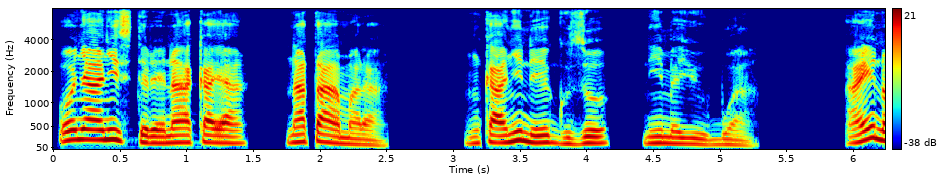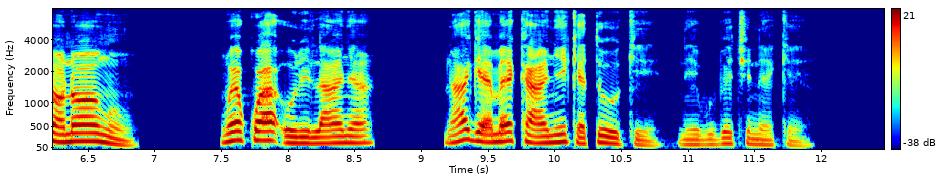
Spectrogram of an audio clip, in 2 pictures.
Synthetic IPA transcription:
o˦ɲe˦a˦ɲɪ˦si̥˨te˨ɾe˨na˦ka˦ja˦ | na˦ta˦a˨ma˨ɾa̰˨ | ŋ̩˨ka˨a˨ɲɪ˦ne˨e˦ɡu˨zo˦ | ni˦me˦ju˦˨u˨ɡ͡bu˦a̰˨ | a˨ɲɪ˦nɔ˨nɔ˦ŋʊ˨ | ŋʷe˦kʷa˦o˨ɾi˨la˨a˦ɲa˦ | na˨˦ɡe˨me˦ka˨a˨ɲɪ˦ke˨to˦˨kḛ˨ne˨bu˨be˦t͡ʃi˦ne˦kḛ˨

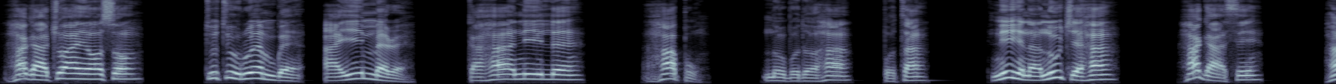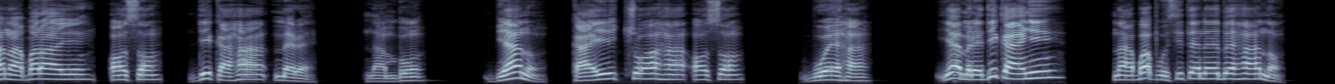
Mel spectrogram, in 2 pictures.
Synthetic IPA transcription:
ɦa˦ɡa˨a˨t͡ʃʊ˦a˨ɲɪ˦ɔ˦sɔ˦ | tu˦tu˦˨ɾu˦e˦ŋ͡m̩˨ɡ͡be˨ | a˨ɲɪ˦me˨ɾḛ˨ | ka˨ɦa˦ni˦le˦ | ɦa˦pʊ̰˨ | no˨bo˨do˨ɦa˦ | pʊ˨ta˦ | ni˦ɦi˨na˨nu˦t͡ʃe˨ɦa˦ | ɦa˦ɡa̰˨a̰˨sɪ˦ | ɦa˦na˨a˨ɡ͡ba˦ɾa˨˦ɣɪ˦ɔ˦sɔ˦ | dɪ˦ka˨ɦa˦me˨ɾḛ˨ | na̰˨m̩˨bʊ˦ | bja˦nʊ̰˨ | ka˨ɣɪ˦t͡ʃʊ˦a˦ɦa˦ʔɔ˦sɔ˦ | ɡ͡bu˦e˦ɦa˦ | ja˦me˨ɾe˨dɪ˦ka˨a˨ɲɪ˦ | na˨a˨ɡ͡ba˦pʊ˨si˦te˦ne˦be˦ɦa˦nɔ̰˨

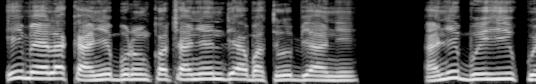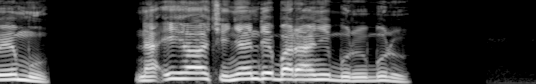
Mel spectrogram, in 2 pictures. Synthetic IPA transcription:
i˦me˦la˦ka˨ɲɪ˦bʊ˦ɾʊ˦ŋ̩˦kɔ˦t͡ʃa˦ɲe˦n̩˦dɪ˦a˨ɡ͡ba˨to˦bi˦a˨ɲɪ˦ | a˨ɲɪ˦bʊ˨i˦ɦi˦kʷe˦mṵ˨ | na˨ʔi˦ɦɔ˦t͡ʃɪ˨ɲe˦n̩˦dɪ˦ɡ͡ba˨ɾa˨ɲɪ˦ɡ͡bu˨ɾu˨ɡ͡bu˦ɾṵ˨

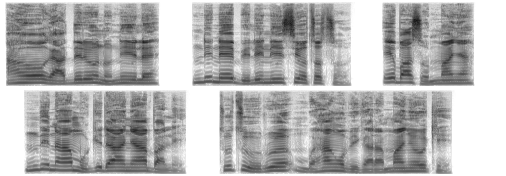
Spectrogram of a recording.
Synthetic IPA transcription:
a˦ɦʊ˦ɣa˨a˨dɪ˦ɾʊ˦no˨niː˦le˦ | n̩˦dɪ˦ne˦bi˨li˦ni˦si˦ʊ˨tʊ˦tʊ̰˨ | ɪ˦ɡ͡ba˦sʊ˨m̩˦ma˦ɲa˦ | n̩˦dɪ˦na˦a˦mʊ˨ɡi˦da˦a˦ɲa˦a˦ba̰˨lɪ̰˨ | tu˦tu˨ɾu˦o˦ŋ͡m̩˨ɡ͡be˨ɦa˦ŋʷʊ˨bi˨ɡa˨ɾa˨m̩˦ma˦ɲ˦o˦kḛ˨

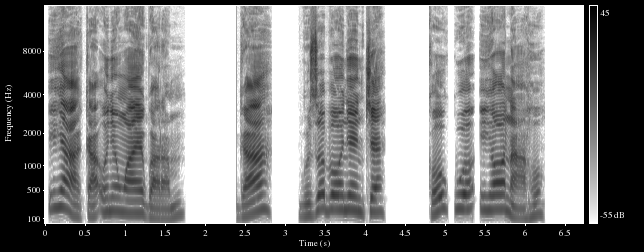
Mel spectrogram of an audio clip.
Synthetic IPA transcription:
i˦ɦa˦a˨ka˨ʔo˦ɲe˦ŋʷa˦ɲɪ˦ɡʷa˨ɾa̰˨m̩˦ | ɡaː˨a˦ | ɡu˨zo˦bo˦ɲe˦n̩˨t͡ʃe˦ | kɔ˨o˦kʷu˦o˦i˦ɦɔ˦na̰˨a̰˨ɦʊ˦

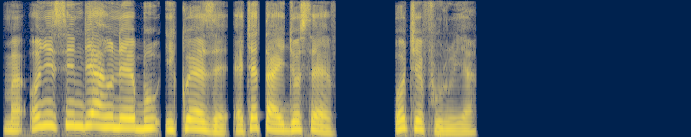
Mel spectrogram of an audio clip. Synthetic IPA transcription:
ma˨ʔo˦ɲe˦i˦si˦n̩˦dɪ˦a˦ɦʊ˨ne˨˦bu˦ʔi˨kʷe˦e˦˨ze˨ʔe˨t͡ʃe˦ta˨ɣɪ˨d͡ʒo˦se˦˨f | o˦t͡ʃe˦fu˨ɾṵ˨ja˦

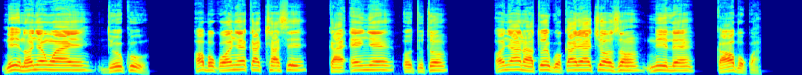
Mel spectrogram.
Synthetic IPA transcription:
ni˦ɦi˨no˦ɲe˦ŋʷa˦˨ɲɪ˦dɪ˨u˦kʷu˦˨ | ɔ˦bʊ˨kʷa˨o˦ɲe˦ka˨t͡ʃa˦sɪ˦ | ka˨ʔe˦ɲe˦o˨tu˨to˦ | o˦ɲ˦a˦na˨a˨tʊ˦e˦ɡʷo˨ka˦ɾɪ˦a˦t͡ʃi˦ɔ˨zɔ˦niː˦le˦ | ka˨ɔ˦bʊ˨kʷa̰˨

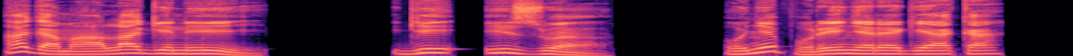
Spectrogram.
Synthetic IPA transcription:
a˦ɡa˨m̩˨a˨la˦ɡɪ˦ni˦ɦḭ˨ | ɡɪ˦i˦zrḛ˨l | o˦ɲe˦pʊ˨ɾɪ˦ɲe˦ɾe˦ɡɪ˦a˦ka˦

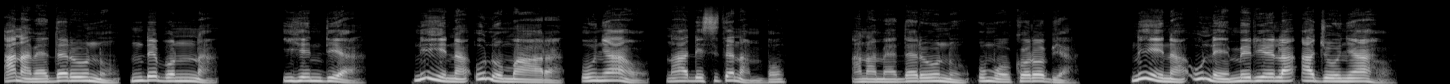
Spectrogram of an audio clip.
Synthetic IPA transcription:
a˦na˨me˨de˦ɾu˦nṵ˨n̩˦dɪ˦bʊ˨n̩˦na̰˨ | i˦ɦe˦n̩˦dɪ˦a̰˨ | ni˦ɦi˨na˨ʔu˦nu˨ma˨ɾa̰˨o˦ɲe˦a˦ɦʊ̰˨na˨a˦dɪ˦si˦te˦na̰˨m̩˨bʊ˦ | a˨na˨me˨de˦ɾu˦nṵ˨ʊ˦m˨o˨ko˦ɾo˦bja̰˨ | niː˦ɦɪ˨na˨u˦ne˨me˦ɾi˦e˦la˦ʔa˦d͡ʒo˦ɲe˦a˦ɦʊ̰˨

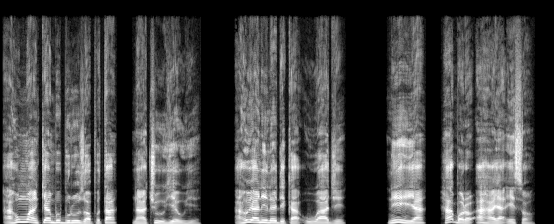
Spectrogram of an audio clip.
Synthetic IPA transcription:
a˨ɦʊ˦ŋʷa˦ŋ̩˨ke˦m̩˦bu˦bu˨ɾu˦zɔ˨pʊ˨ta˦ | na˨a˨t͡ʃu˦˨ɦje˦u˨ɦjḛ˨ | a˨ɦʊ˦ja˦niː˦le˦dɪ˨ka˨ʔu˨wa˦d͡ʒɪ˦ | ni˦ɦɪ˨ja˦ | ha˦k͡pɔ˨ɾɔ˨ʔa˦ɦa˨ja˦ɪ˦sɔ̰˨

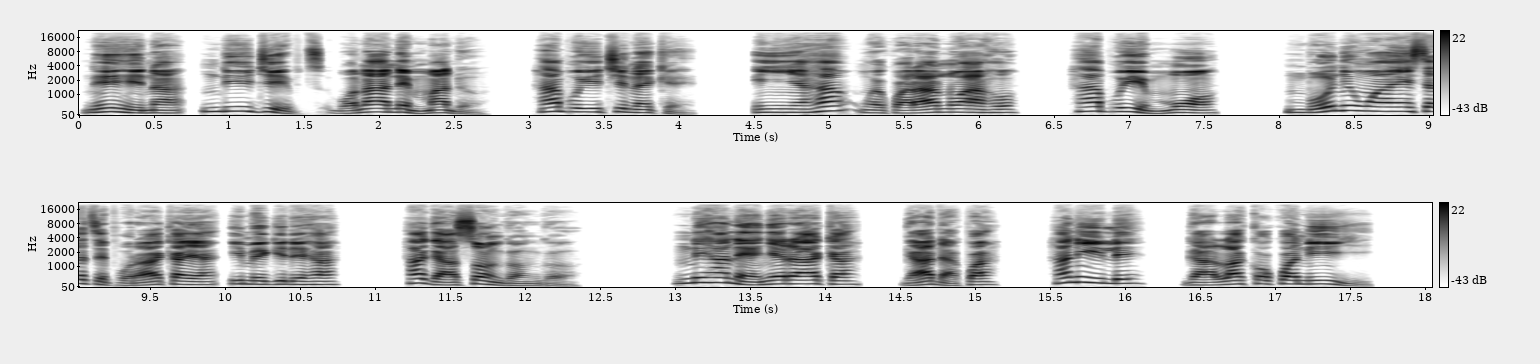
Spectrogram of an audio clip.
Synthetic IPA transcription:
ni˦ɦi˨na˨n̩˦dɪ˦i˦d͡ʒi˨ptbɔ˨na˦˨nɪ˦m̩˨ma˦dʊ̰˨ | ha˦bʊ˨ɣɪ˦t͡ʃi˦ne˦kḛ˨ | i˨ɲi˨ɲa˨ɦa˦ŋʷe˨kʷa˨ɾa˨a˦nʊ˦a˦ɦʊ˦ | ha˦bʊ˨ɣɪ˦m̩˨mʊ˦ɔ˦ | ŋ͡m̩˨ɡ͡bo˦ɲe˦ŋʷa˦˨ɲɪ˦se˦tɪ˨pʊ˨ɾa˨a˦ka˦ja˦i˦me˦ɡi˦de˦ɦa˦ | ha˦ɡa˨a˨sɔ˦ŋ̩˨ɡɔ̰˨ŋ̩˨ɡɔ̰˨ | n̩˦dɪ˦ɦa˦ne˨ɲe˦ɾa˦ka˦ | ɡa˨a˦da̰˨kʷa˦ | ha˦niː˦le˦ | ɡa˨a˨la˦kɔ˦kʷa˦ni˦jḭ˨

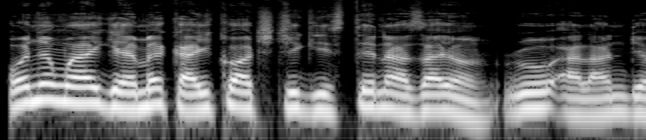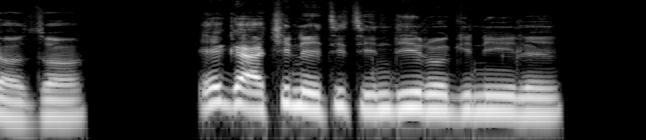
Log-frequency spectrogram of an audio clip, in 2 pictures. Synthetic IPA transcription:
o˦ɲe˦ŋʷa˨ɲɪ˦ɡe˨me˦ka˨i˦kɔ˦˨t͡ʃɪ̥˦t͡ʃɪ˦ɡɪ˨ste˦na˨za˦jɔ˨n̩˨ɾu˦a˨la˨n̩˦dɪ˦ɔ˨zɔ˦ | ɪ˦ɡa˨a˨t͡ʃɪ˦ne˨ti˦ti˨n̩˦dɪ˦ɾo˦ɡi˦niː˦le˦

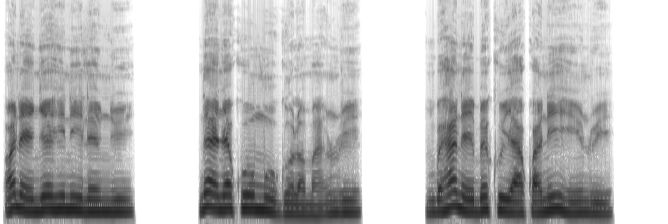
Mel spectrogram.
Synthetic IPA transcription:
ɔ˦ne˨ɲe˦ɦi˦niː˦le˦n̩˦ɾi˦ | ne˦˨ɲe˦kʷu˦mu˨ɡo˨lɔ˨ma˨n̩˦ɾi˦ | ŋ͡m̩˨ɡ͡be˨ɦa˦ne˨be˦ku˦ja˨kʷa˨ni˦ɦi˨n̩˦ɾi˦

